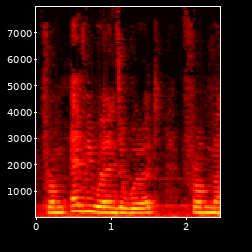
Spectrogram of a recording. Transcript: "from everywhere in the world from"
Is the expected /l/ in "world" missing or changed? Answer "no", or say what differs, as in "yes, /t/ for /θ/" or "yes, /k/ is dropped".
yes, /l/ is dropped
